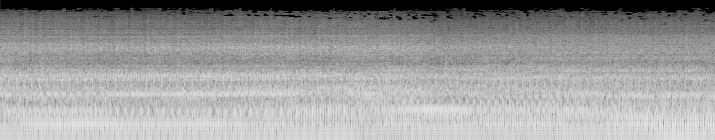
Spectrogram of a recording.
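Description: A diesel truck engine rumbles steadily close by.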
